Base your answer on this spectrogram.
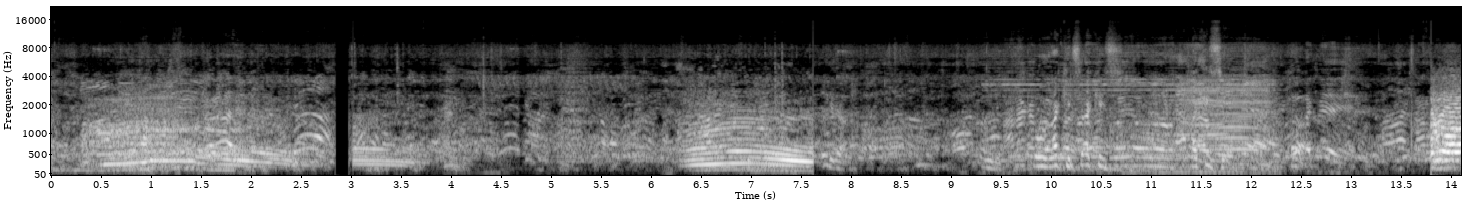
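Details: Cattle at the Mohila Road cattle market: drawn-out, wavering harmonic moos early on and again midway, among men bargaining loudly over prices, crowd chatter and bursts of music.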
